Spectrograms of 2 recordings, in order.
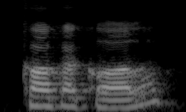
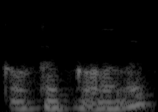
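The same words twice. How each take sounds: First: Said in the usual way. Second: "Coca-Cola" breathed low and soft with a rise; faint Coca-Cola. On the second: Shown as a demonstration. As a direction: drop to a near murmur.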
